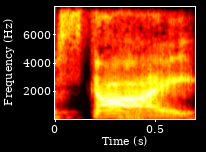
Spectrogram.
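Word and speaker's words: Schuy: So I started updating people with a page on Facebook called Sky is the Limit, but spelled like her name, S-C-H-U-Y, Sky is the Limit.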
